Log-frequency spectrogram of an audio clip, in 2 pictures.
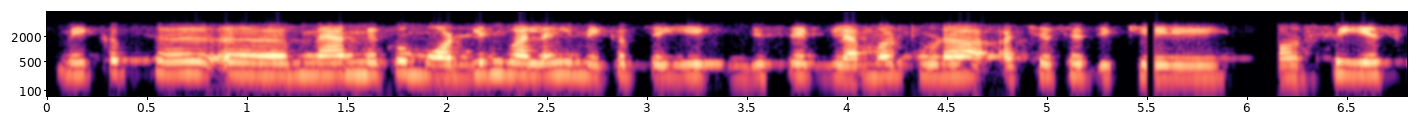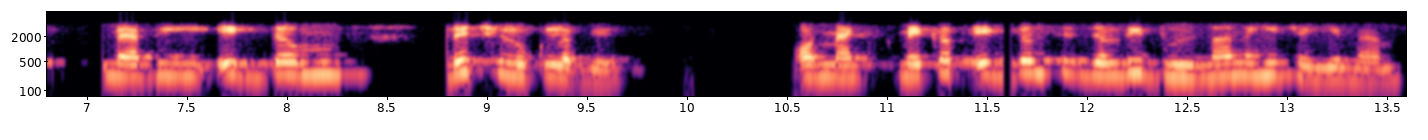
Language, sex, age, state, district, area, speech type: Hindi, female, 60+, Rajasthan, Jodhpur, urban, conversation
